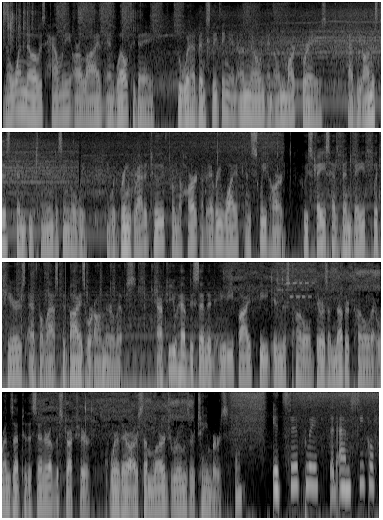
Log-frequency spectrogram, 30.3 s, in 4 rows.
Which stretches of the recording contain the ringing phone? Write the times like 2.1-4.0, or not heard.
20.6-21.4.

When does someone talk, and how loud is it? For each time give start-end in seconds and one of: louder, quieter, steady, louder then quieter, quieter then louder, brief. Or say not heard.
0.0-30.2 steady.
